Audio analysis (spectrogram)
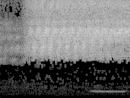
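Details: A black cicada caught by a golden-web spider on Amami Oshima, Japan. After half a second of softer background chorus, a loud, harsh, high-pitched buzz bursts in and holds steady. A thin, faint whistled tone appears near the end.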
